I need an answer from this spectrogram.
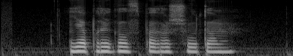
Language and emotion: Russian, neutral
